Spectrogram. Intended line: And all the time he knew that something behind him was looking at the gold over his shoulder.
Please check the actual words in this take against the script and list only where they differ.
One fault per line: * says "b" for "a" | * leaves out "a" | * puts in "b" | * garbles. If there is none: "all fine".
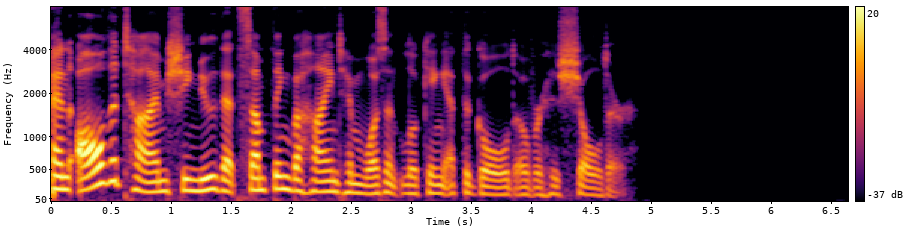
* says "she" for "he"
* says "wasn't" for "was"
